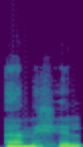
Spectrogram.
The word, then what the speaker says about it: ángel: mal como pueden ver ángel es grave porque la sílaba tónica es a mí entonces él sería la última and sería la penúltima y termina en una consonante que no es ni enemy ese entonces es una palabra grave ustedes vamos a continuar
